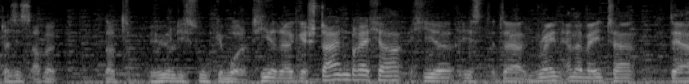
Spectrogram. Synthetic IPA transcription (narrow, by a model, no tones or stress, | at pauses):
d̥asɪstʔa̰ːbɐ | d̥at | høːɐlɪçsuːtɡ̥əvɔlthiːɐdeːɐɡəʃtaɪnbʁɛçɐhiːɐʔɪstd̥eːɐɡʁeɪnɛleveɪtʰɐd̥eːɐ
